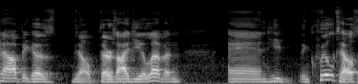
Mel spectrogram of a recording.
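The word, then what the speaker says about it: IG-11: IG 11 and yes I said it right I didn't say I jad a say IG 11 thank God kept saying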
